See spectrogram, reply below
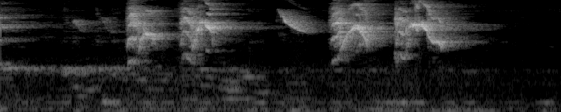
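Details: Long-tailed shrike in the morning: a faint thin note, then five loud, harsh, buzzy chirps in quick succession, with a brief pause midway.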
